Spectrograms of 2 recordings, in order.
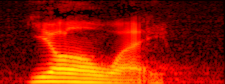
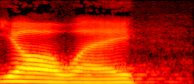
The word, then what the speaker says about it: Yahweh: And it may have been pronounced something like Yahweh.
